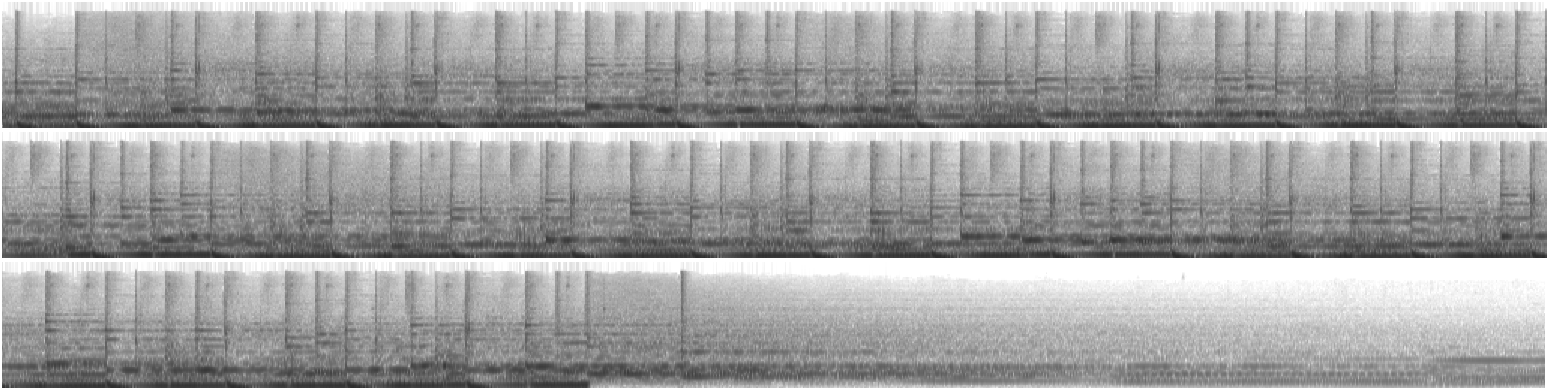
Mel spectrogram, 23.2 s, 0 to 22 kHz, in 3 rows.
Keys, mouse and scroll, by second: 0.8 s, 2.3 alt+a, 2.5-3.0 scroll down 4, 2.9 Tab, 3.0 middle click, 4.5 scroll up 4, 4.7 middle click, 5.3-6.0 scroll down 4, 6.2-6.6 scroll down 8, 6.3 shift+middle click, 6.6 shift+middle click, 7.3 click, 8.1 KP_Decimal, 8.6-9.0 scroll down 10, 9.0 middle click, 9.7 click, 11.4 KP_Decimal, 11.7-12.1 scroll down 3, 12.0 middle click, 12.5 scroll up 2, 12.7 scroll down 1, 13.2 s, 15.0 click, 15.7 middle click, 16.4 click, 17.0 middle click, 18.0-18.7 scroll up 2, 18.2 middle click, 18.7 click, 19.3 middle click, 20.0 click, 20.8 scroll down 2, 21.0 alt+a, 21.2 middle click, 21.8 click, 22.1-22.5 scroll up 3, 22.3 middle click, 22.8 click.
